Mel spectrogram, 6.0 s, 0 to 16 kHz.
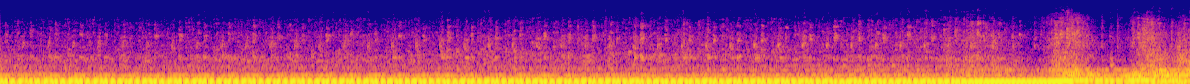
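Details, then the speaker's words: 1969 Plymouth, first start after V8 engine swap: steady even low rumble with regular beat, no misses or knocks; idles on its own without touching the gas. ">> Sounds like it's idling. >> Yeah. Yeah, it's idling. Good. You didn't even hit the gas, did you? >> No, I didn't touch the gas."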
